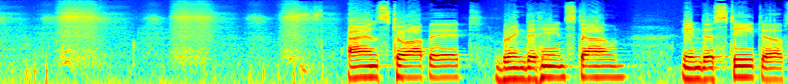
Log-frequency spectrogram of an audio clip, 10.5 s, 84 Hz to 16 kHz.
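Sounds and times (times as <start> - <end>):
rhythmic breathing through the nose during a breathing exercise: 0.0 - 4.6, 8.4 - 9.1
speech: 4.6 - 8.4, 9.1 - 10.4.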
